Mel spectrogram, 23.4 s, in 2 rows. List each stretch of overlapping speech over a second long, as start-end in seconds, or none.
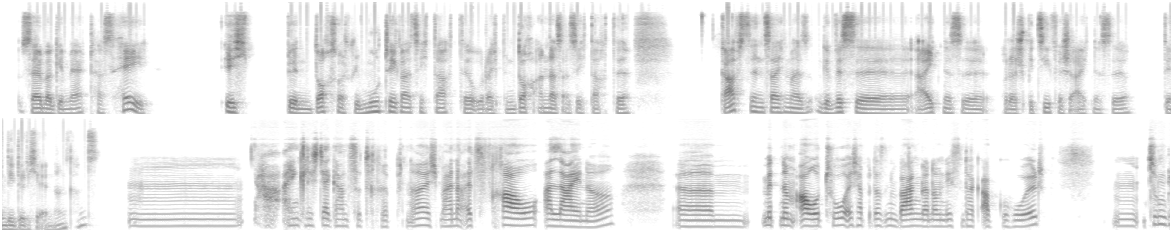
none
